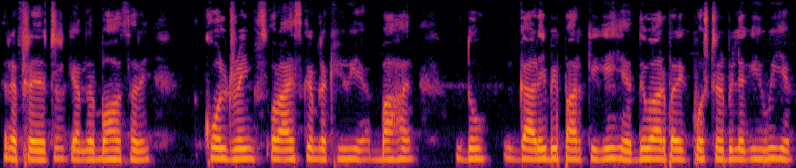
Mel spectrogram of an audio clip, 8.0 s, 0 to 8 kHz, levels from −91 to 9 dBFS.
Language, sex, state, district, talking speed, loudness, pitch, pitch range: Hindi, male, Uttar Pradesh, Lucknow, 210 wpm, -15 LUFS, 170 Hz, 165-175 Hz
